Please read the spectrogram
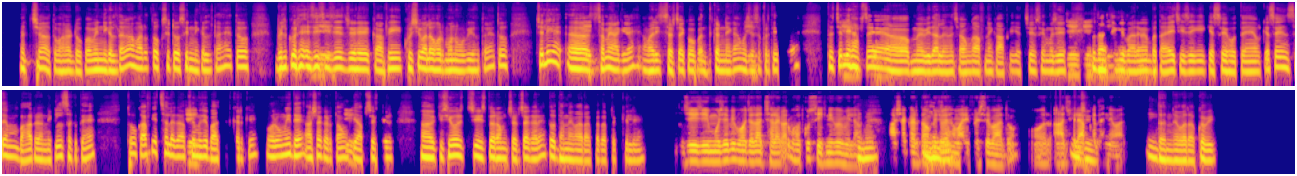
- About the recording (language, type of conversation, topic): Hindi, unstructured, जब आप उदास होते हैं, तो आप क्या करते हैं?
- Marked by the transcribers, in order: mechanical hum; laughing while speaking: "बिल्कुल ऐसी चीज़ें"; laughing while speaking: "चलिए आपसे"; static; distorted speech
